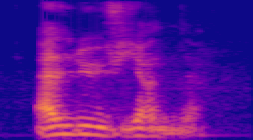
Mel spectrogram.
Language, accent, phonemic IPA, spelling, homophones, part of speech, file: French, Canada, /a.ly.vjɔn/, alluvionnes, alluvionne / alluvionnent, verb, LL-Q150 (fra)-alluvionnes.wav
- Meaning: second-person singular present indicative/subjunctive of alluvionner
